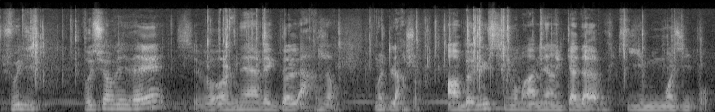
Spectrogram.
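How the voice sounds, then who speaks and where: A man's voice: medium pitch, steady tone, a little fast, background noise. A man, improvising narration and dialogue as a tabletop game master in a casual, hesitant way. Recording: music playing behind the voice. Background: music.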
